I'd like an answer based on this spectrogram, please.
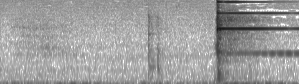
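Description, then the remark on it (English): A single bright ding of a small bell, struck once and left to ring with a clear lingering tone, preceded by a faint tap, with no one talking. “Where's my bell?”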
